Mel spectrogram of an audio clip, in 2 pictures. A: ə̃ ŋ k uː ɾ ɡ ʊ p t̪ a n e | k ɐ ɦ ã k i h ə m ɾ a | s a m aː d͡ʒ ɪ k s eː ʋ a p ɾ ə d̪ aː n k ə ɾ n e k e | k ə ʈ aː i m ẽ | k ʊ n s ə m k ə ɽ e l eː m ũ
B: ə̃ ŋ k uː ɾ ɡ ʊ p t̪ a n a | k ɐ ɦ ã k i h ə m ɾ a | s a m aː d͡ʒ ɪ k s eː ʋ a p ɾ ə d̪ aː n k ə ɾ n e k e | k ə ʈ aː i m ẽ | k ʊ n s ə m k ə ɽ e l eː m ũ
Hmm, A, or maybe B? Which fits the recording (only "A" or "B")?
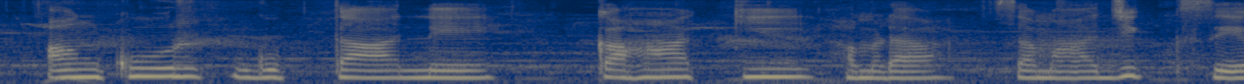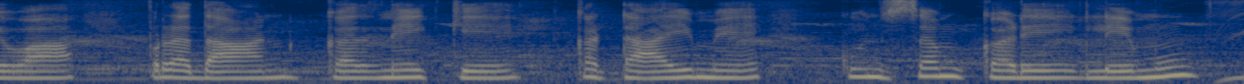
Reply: A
